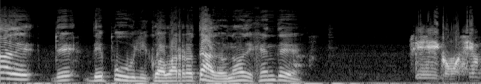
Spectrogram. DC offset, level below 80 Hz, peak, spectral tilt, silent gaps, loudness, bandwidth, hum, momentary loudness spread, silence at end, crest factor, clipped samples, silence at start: under 0.1%; -38 dBFS; -4 dBFS; -5.5 dB/octave; none; -15 LUFS; 16 kHz; none; 6 LU; 0 s; 12 dB; under 0.1%; 0 s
